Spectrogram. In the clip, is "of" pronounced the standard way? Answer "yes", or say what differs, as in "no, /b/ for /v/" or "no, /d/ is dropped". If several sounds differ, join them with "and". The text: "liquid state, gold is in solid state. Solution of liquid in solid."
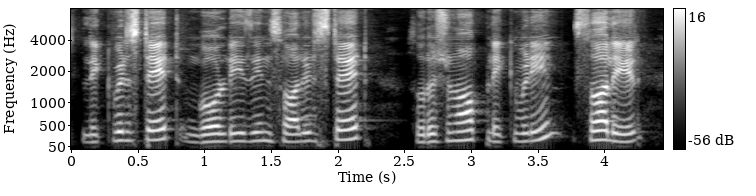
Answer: no, /p/ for /v/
